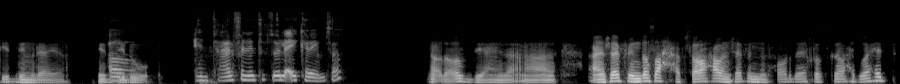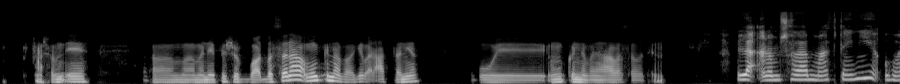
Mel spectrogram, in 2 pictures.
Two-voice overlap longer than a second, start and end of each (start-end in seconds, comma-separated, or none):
none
